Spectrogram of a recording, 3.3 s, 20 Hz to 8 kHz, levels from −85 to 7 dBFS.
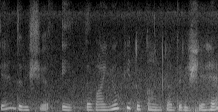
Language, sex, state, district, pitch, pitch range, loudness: Hindi, female, Bihar, Gopalganj, 215 Hz, 200-270 Hz, -29 LUFS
